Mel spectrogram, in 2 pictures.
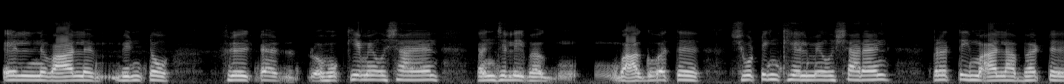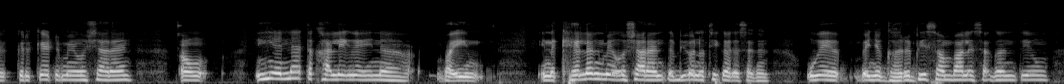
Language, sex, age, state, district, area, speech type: Sindhi, female, 30-45, Gujarat, Junagadh, urban, spontaneous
